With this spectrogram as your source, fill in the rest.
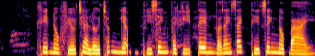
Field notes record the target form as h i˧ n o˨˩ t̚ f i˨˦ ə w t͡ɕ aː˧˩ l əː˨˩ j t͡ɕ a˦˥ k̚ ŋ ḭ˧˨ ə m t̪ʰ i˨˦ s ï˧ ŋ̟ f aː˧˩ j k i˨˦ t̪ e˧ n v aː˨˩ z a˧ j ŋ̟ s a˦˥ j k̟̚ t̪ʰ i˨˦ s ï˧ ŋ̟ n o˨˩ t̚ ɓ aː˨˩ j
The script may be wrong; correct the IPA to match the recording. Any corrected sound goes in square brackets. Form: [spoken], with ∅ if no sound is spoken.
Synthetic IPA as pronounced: [x] i˧ n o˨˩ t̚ f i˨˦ ə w t͡ɕ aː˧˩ l əː˨˩ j t͡ɕ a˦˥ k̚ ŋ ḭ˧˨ ə m t̪ʰ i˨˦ s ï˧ ŋ̟ f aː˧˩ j k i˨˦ t̪ e˧ n v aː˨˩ z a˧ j ŋ̟ s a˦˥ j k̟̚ t̪ʰ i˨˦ s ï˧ ŋ̟ n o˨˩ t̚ ɓ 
